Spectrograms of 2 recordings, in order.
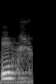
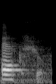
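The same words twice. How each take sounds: First: The first vowel is a closed e sound. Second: The first vowel is an open ae sound. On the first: The speaker calls it wrong. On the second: The speaker calls it right.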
